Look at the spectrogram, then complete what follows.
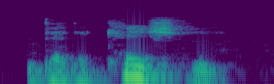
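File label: "dedication", British English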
